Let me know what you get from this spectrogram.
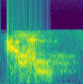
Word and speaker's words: Cathal: and the way it's properly pronounced is Cahill. So you take the T out, and it's just like saying cat without the T, cat, and then a hill.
